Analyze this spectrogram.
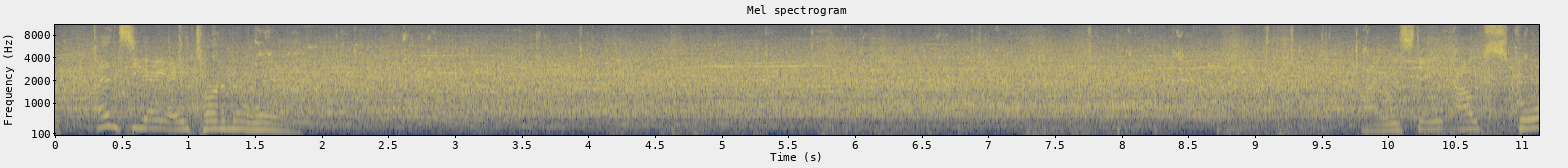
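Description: A crowd murmurs steadily in a large echoing arena.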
